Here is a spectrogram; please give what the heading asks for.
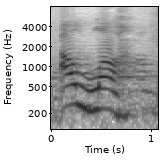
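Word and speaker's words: الله: Fatehah Bukan ah ya huruf alif yang berfathah itu kan bacanya a bukan old jadi level jalaha itu Allah Hai akan Ibu bukan dia bukan old jadi Alif yang difathah bacanya bukan Oh tapi a-naftol qulhuallah disitu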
